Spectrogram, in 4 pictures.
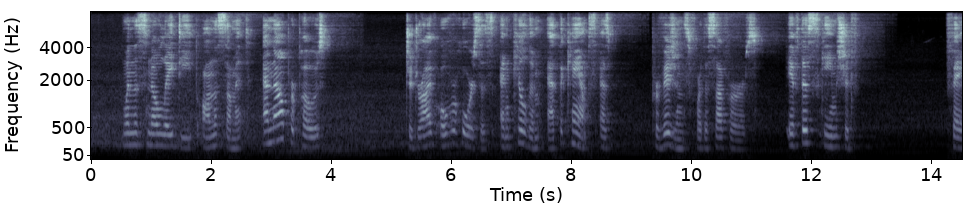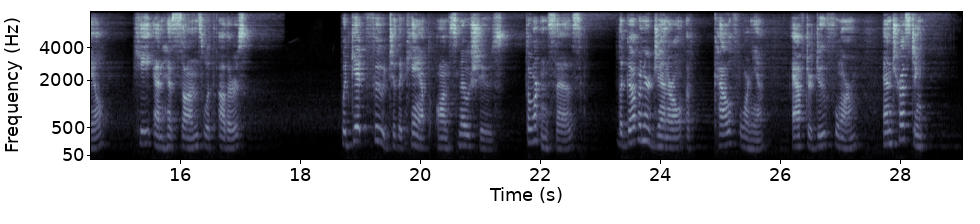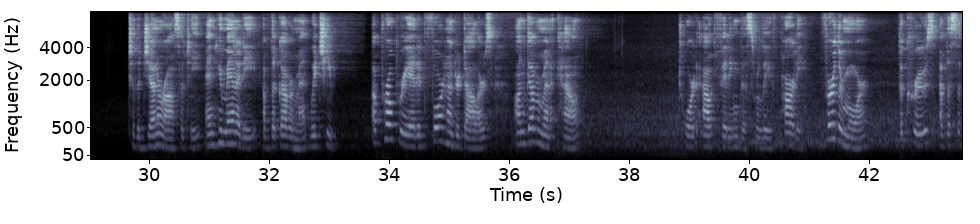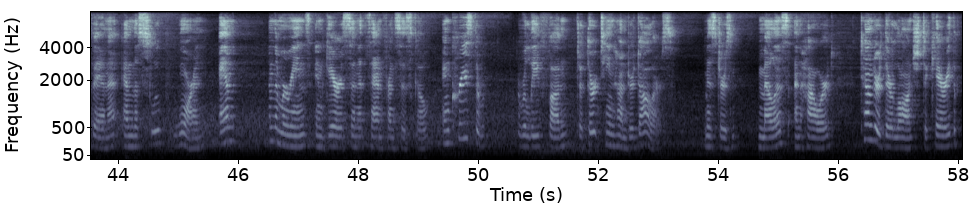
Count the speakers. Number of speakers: one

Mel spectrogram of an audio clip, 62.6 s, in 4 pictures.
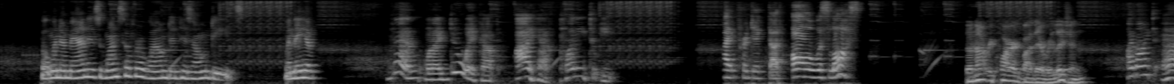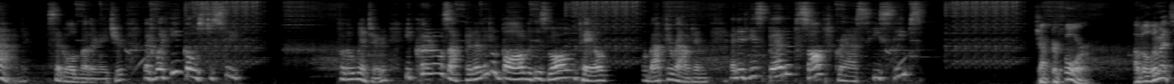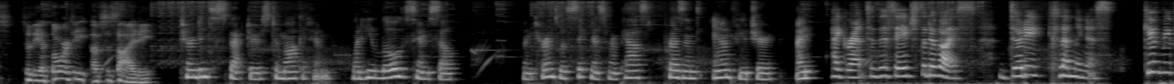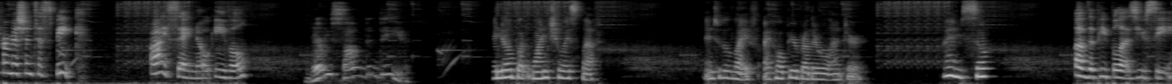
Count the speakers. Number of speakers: four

